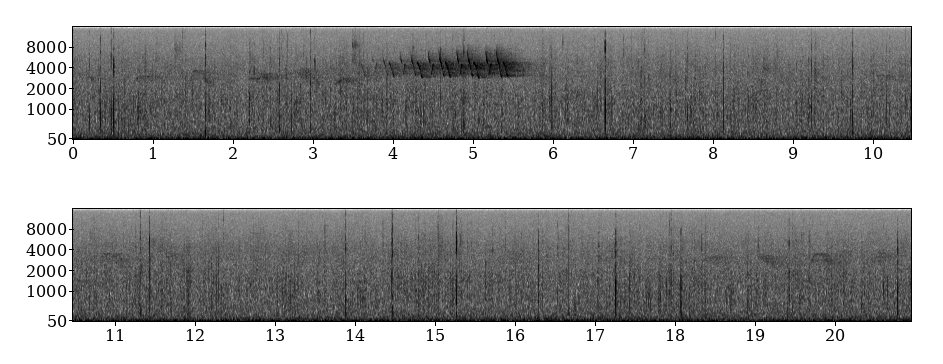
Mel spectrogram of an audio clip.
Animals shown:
American Robin (Turdus migratorius), Ovenbird (Seiurus aurocapilla)

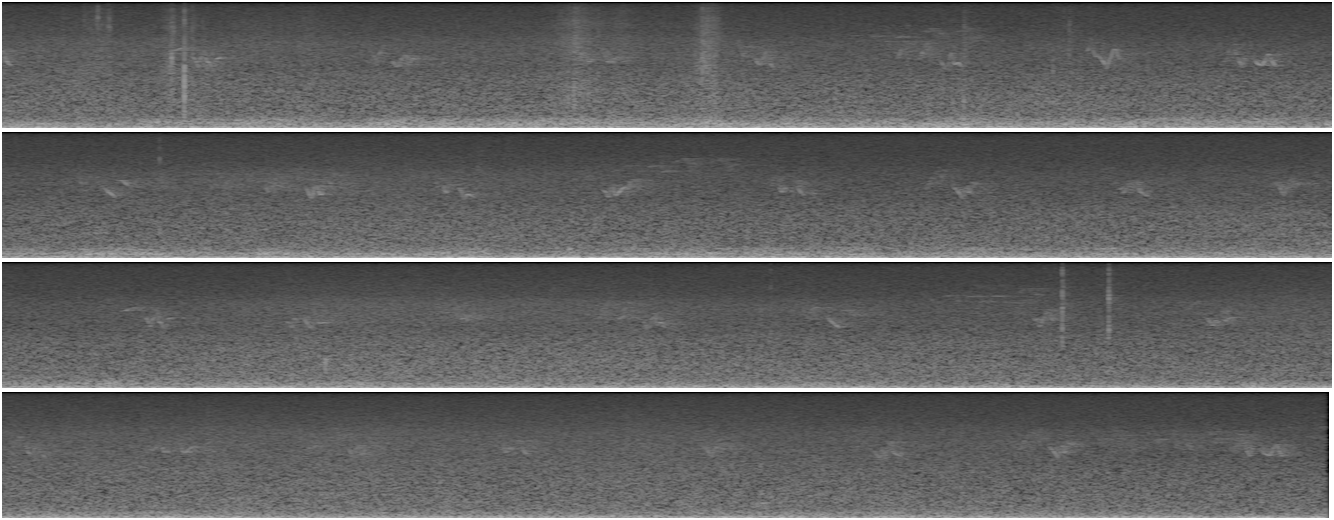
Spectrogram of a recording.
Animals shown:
Red-eyed Vireo (Vireo olivaceus), Ovenbird (Seiurus aurocapilla), American Redstart (Setophaga ruticilla)

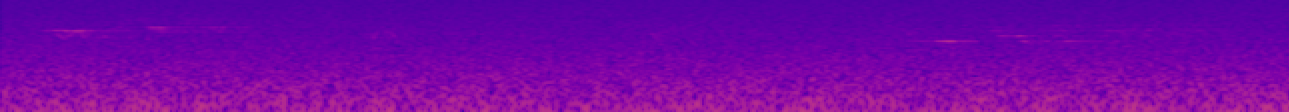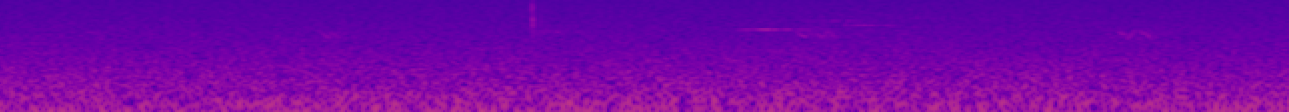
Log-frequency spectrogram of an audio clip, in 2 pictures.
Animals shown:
Hermit Thrush (Catharus guttatus)

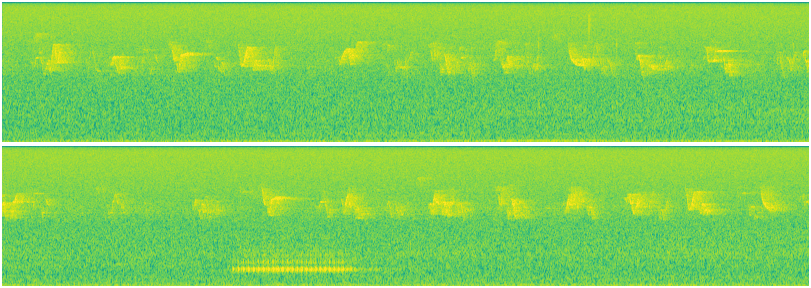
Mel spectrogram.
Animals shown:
Pileated Woodpecker (Dryocopus pileatus), Red-eyed Vireo (Vireo olivaceus)

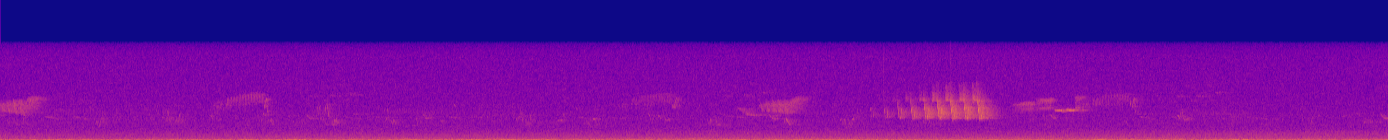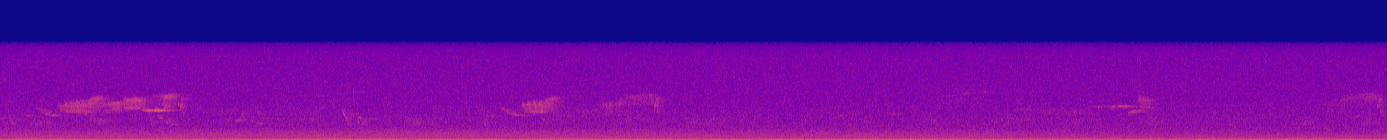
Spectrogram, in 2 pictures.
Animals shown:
Black-throated Green Warbler (Setophaga virens), Northern Parula (Setophaga americana), Blackburnian Warbler (Setophaga fusca), Blue-headed Vireo (Vireo solitarius), Red-eyed Vireo (Vireo olivaceus), Ovenbird (Seiurus aurocapilla), Black-throated Blue Warbler (Setophaga caerulescens)

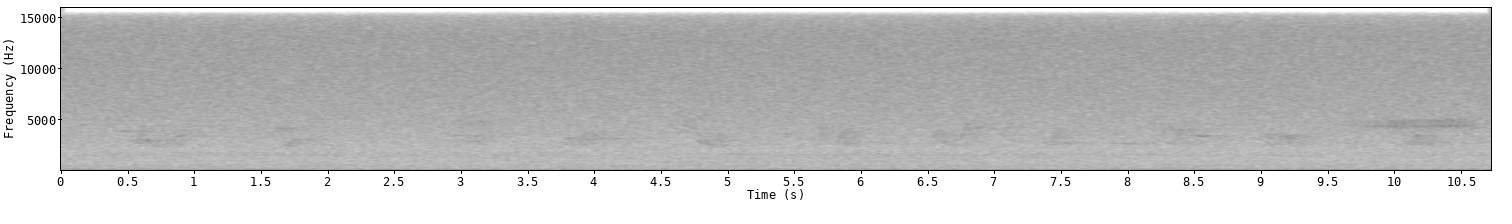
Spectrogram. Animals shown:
Pine Warbler (Setophaga pinus), Red-eyed Vireo (Vireo olivaceus)

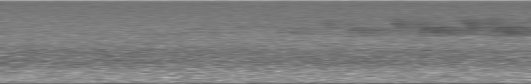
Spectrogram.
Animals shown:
Red-eyed Vireo (Vireo olivaceus), Ovenbird (Seiurus aurocapilla)

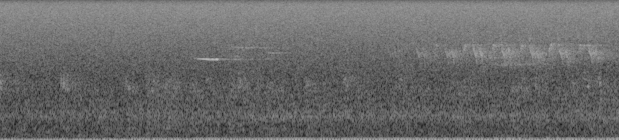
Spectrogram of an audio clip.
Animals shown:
Hermit Thrush (Catharus guttatus), Ovenbird (Seiurus aurocapilla)

